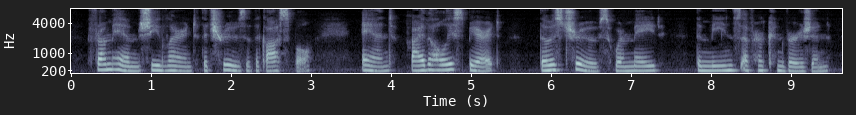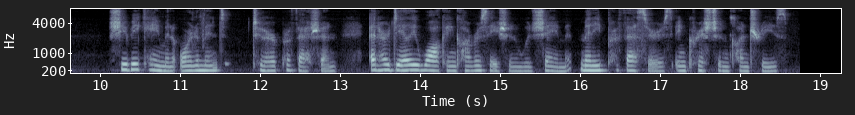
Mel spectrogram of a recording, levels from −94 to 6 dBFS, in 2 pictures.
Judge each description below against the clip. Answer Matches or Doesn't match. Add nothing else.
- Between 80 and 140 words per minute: Matches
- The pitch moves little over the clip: Matches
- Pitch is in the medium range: Doesn't match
